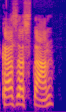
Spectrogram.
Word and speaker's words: Kazakhstan: oh yeah that's a hard one to pronounce kazakhstan, kazakhstan.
